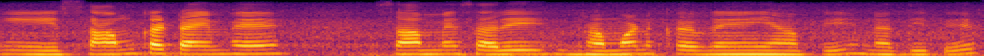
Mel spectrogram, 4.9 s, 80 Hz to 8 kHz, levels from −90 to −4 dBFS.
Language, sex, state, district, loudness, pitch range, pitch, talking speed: Hindi, female, Odisha, Sambalpur, -17 LUFS, 195-205 Hz, 200 Hz, 195 wpm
